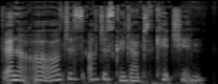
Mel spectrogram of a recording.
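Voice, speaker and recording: A woman acting a lovelorn, hesitant young sister with a husky, halting delivery in an amateur period radio drama. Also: mid-range voice, dry recording, clean studio sound. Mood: anxious.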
